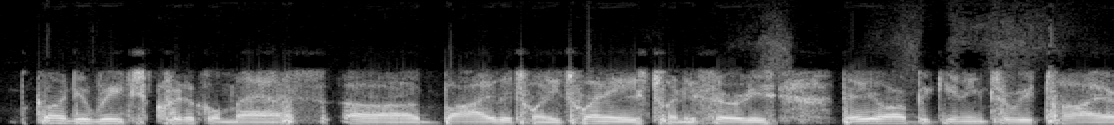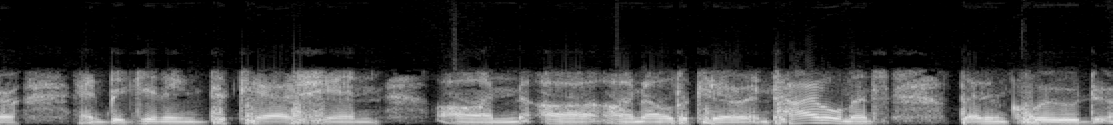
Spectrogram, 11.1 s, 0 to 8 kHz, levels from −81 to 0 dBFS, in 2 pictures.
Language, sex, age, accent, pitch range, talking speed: English, male, 60-79, American, 110-130 Hz, 150 wpm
